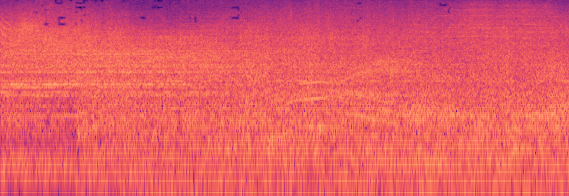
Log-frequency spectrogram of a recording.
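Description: A steady, loud rushing sound effect from a TV show's soundtrack, the magic that turns a piranha into a monster, with a few faint gliding tones about halfway through.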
